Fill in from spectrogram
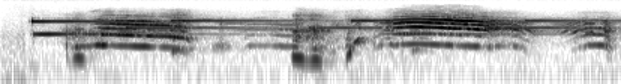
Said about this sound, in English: A child is crying in the background.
